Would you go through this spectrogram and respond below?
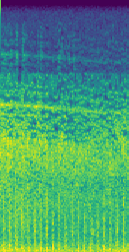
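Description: A helicopter flies in the video game Unturned: a steady, rapid rotor thumping with a low engine drone, even and continuous throughout.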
